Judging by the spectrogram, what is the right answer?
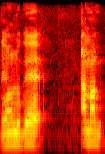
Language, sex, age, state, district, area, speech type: Assamese, male, 60+, Assam, Dhemaji, rural, spontaneous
